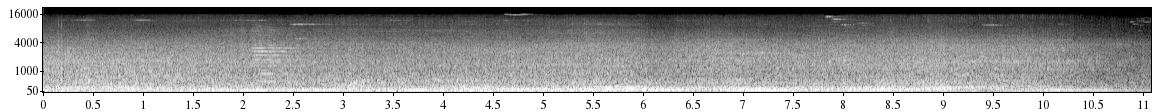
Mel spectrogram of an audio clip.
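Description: Bugatti Veyron's 8.0-litre quad-turbocharged W16 engine running as the car pulls away and drives off slowly in traffic: a low engine note that rises and falls in pitch with the throttle and fades near the end.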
